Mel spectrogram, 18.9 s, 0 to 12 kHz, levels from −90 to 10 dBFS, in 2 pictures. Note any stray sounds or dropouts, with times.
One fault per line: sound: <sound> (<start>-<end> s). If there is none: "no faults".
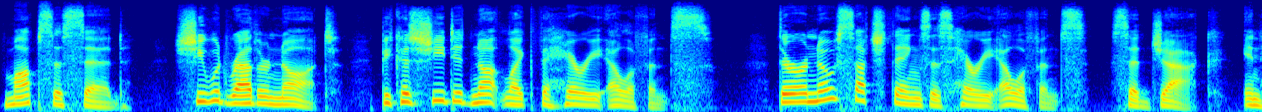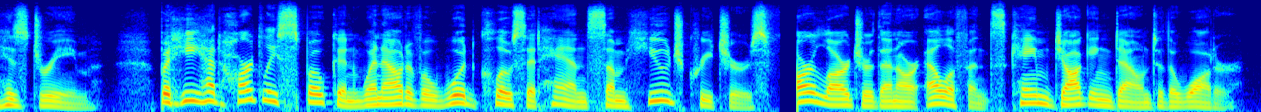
sound: dropout (15.3-15.4 s)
